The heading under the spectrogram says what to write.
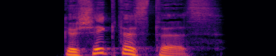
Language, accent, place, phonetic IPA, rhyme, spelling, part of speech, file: German, Germany, Berlin, [ɡəˈʃɪktəstəs], -ɪktəstəs, geschicktestes, adjective, De-geschicktestes.ogg
- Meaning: strong/mixed nominative/accusative neuter singular superlative degree of geschickt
